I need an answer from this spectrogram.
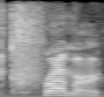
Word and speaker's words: Kremer: Even though it's Kremer technically, but it's funnier to say Kramer. Or Oh, it's spelled really? Kremer at the very. It's spelled Yeah, Kremer, it's spelled Kramer, yeah, but it's but I pronounced. still think it's pronounced Kramer. Kramer.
